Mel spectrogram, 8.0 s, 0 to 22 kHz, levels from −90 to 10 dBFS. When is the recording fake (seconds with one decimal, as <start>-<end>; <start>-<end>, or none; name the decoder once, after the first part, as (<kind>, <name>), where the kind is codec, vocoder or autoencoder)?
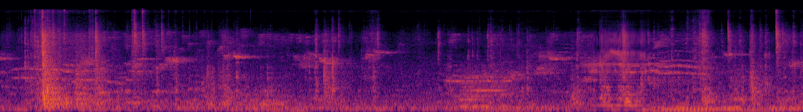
5.9-6.5 (vocoder, BigVGAN v2)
